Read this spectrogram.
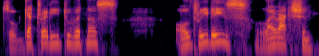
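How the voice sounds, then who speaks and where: A man with an Indian accent commentates live on the markets. His voice sits a little higher than average for a man, and the sound is dry, with no room echo. He speaks conversationally to his viewers and repeats phrases for emphasis. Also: unhurried, bright, forceful tone, slightly rough. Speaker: live trading streamer.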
